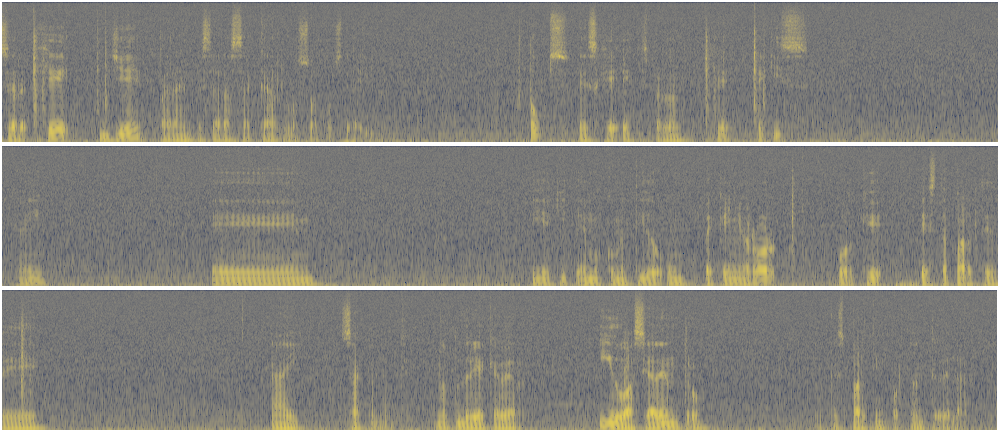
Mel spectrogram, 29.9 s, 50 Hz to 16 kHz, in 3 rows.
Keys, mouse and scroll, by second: 0.4 g, 1.0 y, 5.2 Escape, 7.1 g, 7.6 x, 9.7 click, 10.2 scroll down 1, 10.6-11.8 middle drag, 11.9 scroll up 1, 12.4-14.5 middle drag, 14.9 right click, 15.5 right click, 15.9 right click, 17.9 z, 19.0 right click, 20.2 z, 21.7-24.8 drag, 24.8 scroll down 1, 25.2-26.6 middle drag, 26.8-28.7 middle drag, 28.9-29.8 middle drag.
